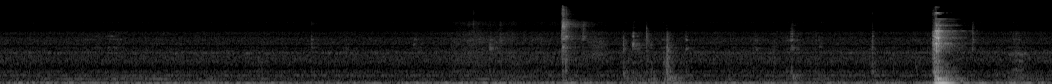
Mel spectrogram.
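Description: Small metallic clicks and ticks from handling drum-brake shoe hold-down hardware (retaining pin and spring) at the brake backing plate, with one sharp, loud click a little before the end.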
